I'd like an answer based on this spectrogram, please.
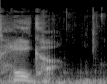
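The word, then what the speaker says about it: Haigha: His name is Hega. He pronounced it so as to rhyme with mayor.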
